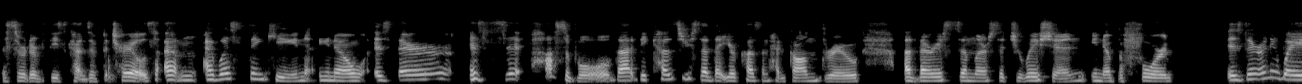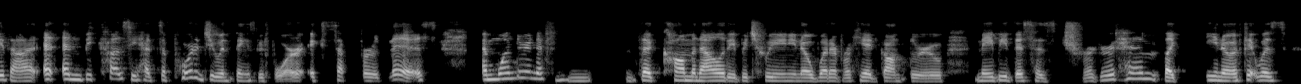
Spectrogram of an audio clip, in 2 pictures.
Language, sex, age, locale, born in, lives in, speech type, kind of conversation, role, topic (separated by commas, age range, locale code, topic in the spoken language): English, female, 40-44, en-US, United States, United States, conversation, advice, advisor, How do I confront a friend who betrayed my trust and decide what to do next?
